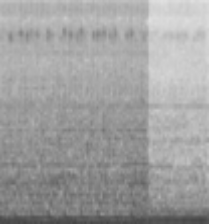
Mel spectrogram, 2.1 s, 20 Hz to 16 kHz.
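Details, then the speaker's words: Volvo Penta 6.0 marine engine just started after head gasket install, warming up: smooth, even low idle with a steady rhythm, no knocks or misses; no leaks seen, sounds good. "it sounds good i don't see any leaks down here anywhere looks good over here too"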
